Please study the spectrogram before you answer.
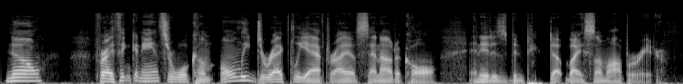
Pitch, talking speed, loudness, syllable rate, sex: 115 Hz, 230 wpm, -18 LUFS, 6.0 syllables/s, male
